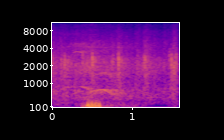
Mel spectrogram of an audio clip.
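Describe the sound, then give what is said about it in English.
An audience claps and shouts together, a dense wash of hand claps with a loose repeating beat and a jumble of raised voices underneath. “Clap your hands and shout, I shall not have anxious desire.”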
